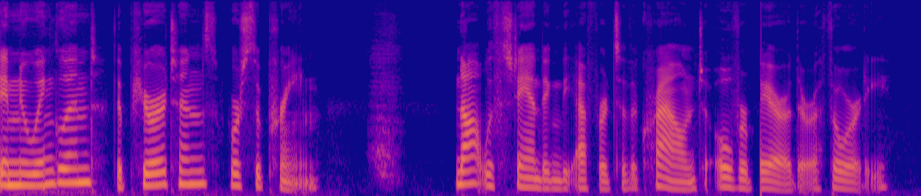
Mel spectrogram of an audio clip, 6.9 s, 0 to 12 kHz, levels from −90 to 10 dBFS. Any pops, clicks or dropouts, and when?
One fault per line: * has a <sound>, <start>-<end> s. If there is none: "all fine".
* has a sniff, 2.7-3.1 s
* has a dropout, 5.7-5.7 s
